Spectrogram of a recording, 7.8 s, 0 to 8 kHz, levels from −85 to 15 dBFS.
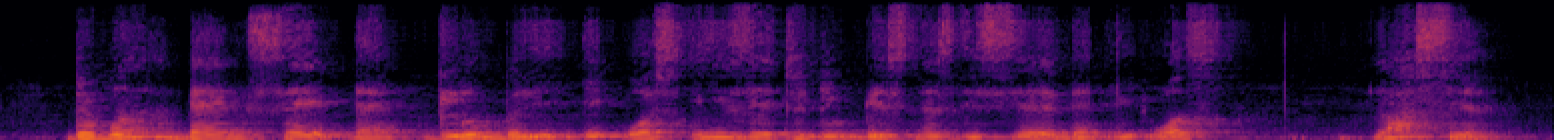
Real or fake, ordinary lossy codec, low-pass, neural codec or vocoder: fake; Opus, 16 kbps; 7.2 kHz; codec, 44.1 kHz, 2.6 kbps, SNAC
